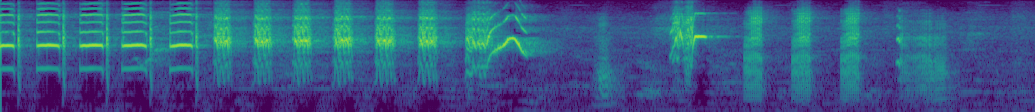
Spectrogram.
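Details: Champion Javan myna singing a rapid train of ringing, harmonic notes about seven per second, then a harsh squawk and a looser series of scratchy chips fading into quiet.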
